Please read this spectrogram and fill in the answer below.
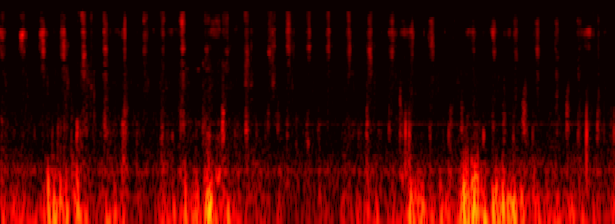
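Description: Baby goat sucking on a pacifier: a steady run of small wet clicks, about four a second, over low rumbling.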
